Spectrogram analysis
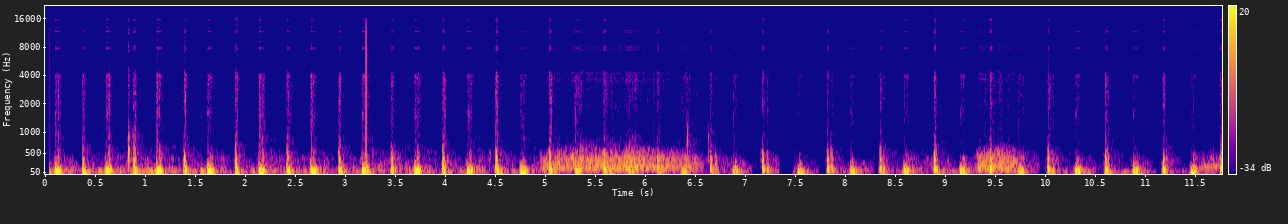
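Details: Heart sounds recorded alongside a cardiac MRI video: a steady, fairly fast heartbeat of about 115 beats a minute, with brief rustling noise partway through.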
